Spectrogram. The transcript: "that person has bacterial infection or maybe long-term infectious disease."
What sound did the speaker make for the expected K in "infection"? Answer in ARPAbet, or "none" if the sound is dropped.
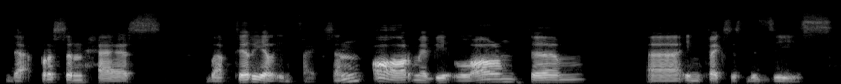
K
